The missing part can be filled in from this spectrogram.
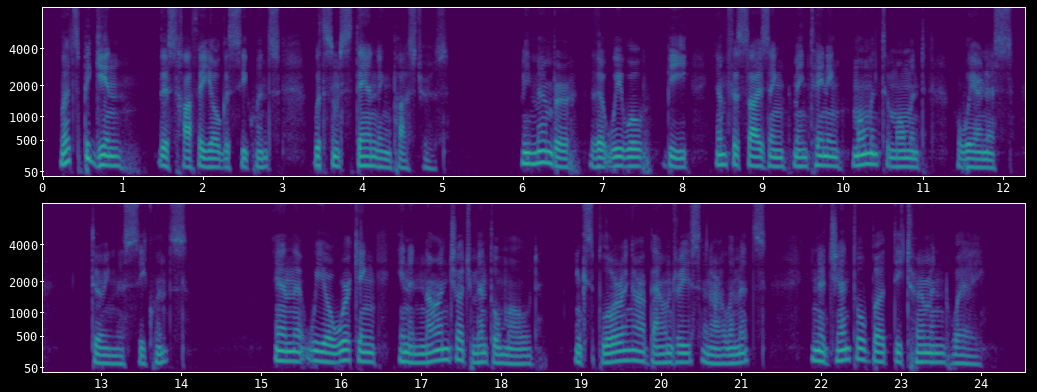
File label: Guided Mindfulness Meditation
